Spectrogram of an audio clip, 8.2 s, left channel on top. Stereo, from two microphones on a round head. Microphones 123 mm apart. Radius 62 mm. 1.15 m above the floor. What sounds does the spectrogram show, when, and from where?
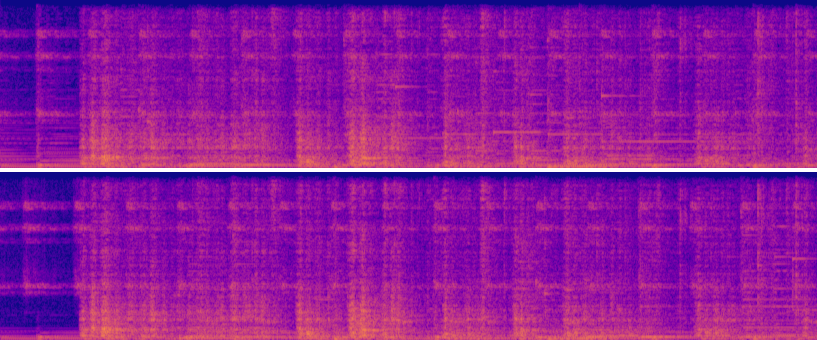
0.8 s writing: centre (ahead or behind), 2.5 m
